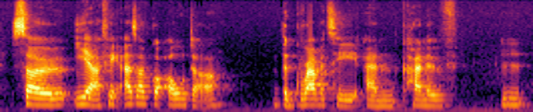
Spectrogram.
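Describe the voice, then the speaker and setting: A woman speaks in a South London accent at a fairly slow pace. Her fairly low voice has a monotone, flat intonation. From South London (Lee, southeast London). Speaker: cultural commentator and podcaster. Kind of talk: podcast interview.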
